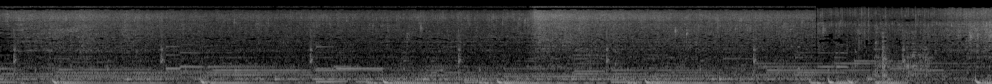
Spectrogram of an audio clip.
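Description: Seasoned fresh salmon sizzling as it fries in hot canola oil and butter in a pan on high heat. The sizzle grows louder about five seconds in and again near the end.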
